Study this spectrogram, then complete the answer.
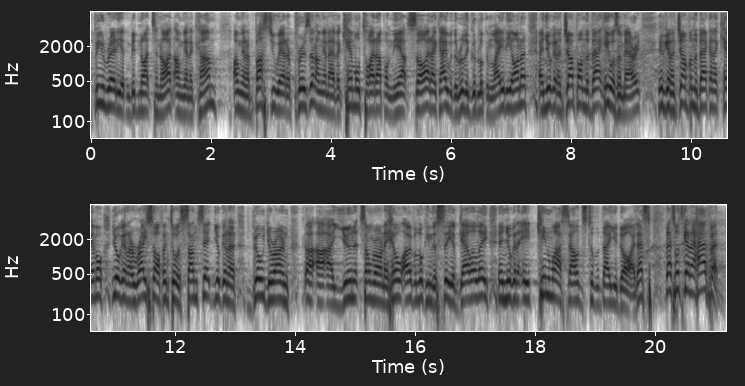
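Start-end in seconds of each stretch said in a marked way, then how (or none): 0.0-8.5 fast, low, rattled-off rescue plan; mock Hollywood promise. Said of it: "and Jesus saying". 9.5-19.7 fast, low, rattled-off rescue plan; mock Hollywood promise. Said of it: "and Jesus saying".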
